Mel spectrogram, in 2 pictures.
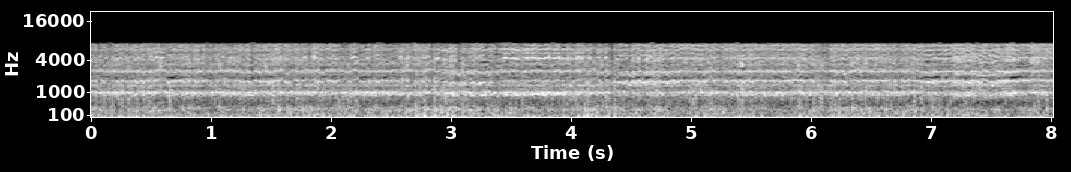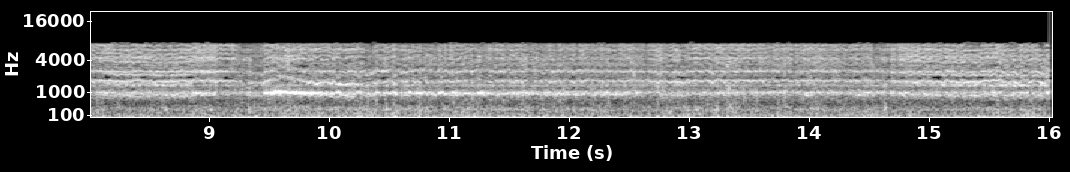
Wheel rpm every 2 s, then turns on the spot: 240, 230, 230, 220, 220, 230, 230, 220.
none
